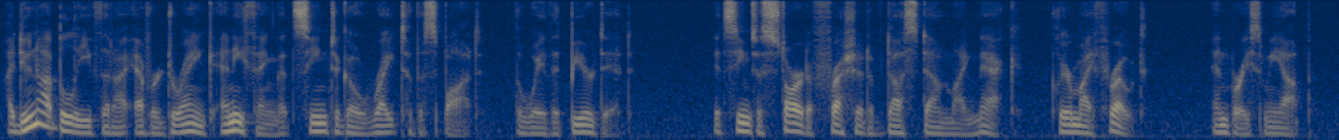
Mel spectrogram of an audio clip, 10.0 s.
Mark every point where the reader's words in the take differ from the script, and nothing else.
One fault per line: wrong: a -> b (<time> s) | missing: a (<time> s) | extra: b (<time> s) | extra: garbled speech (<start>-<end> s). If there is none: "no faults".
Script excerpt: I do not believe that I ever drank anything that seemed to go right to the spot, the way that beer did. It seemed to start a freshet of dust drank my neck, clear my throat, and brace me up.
wrong: drank -> down (6.9 s)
